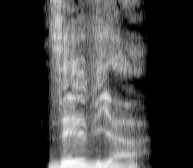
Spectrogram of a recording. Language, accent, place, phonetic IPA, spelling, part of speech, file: German, Germany, Berlin, [ˈzɪlvi̯a], Silvia, proper noun, De-Silvia.ogg
- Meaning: a female given name, equivalent to English Silvia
